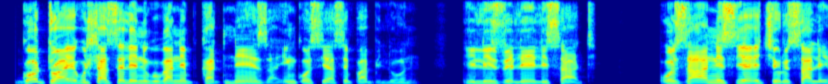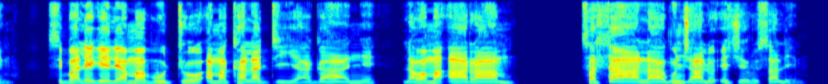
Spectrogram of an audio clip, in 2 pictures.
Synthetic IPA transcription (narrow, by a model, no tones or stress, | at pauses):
ɣɔd̥ʱwaeɣuɬasɛleniɣuɣanɛb̥̚ʱkʰadnɛza̰ʔḭŋkʼosijasɛb̥ʱab̥ʱiloni | ilizwɛlelisaːtʰi̥ | wɔzanisijɛːd̥ʒ̥ʱeɾusalḛːma | siβalɛɣɛlɛamaβutʰɔʔamakʰalad̥ʱijaɣaɲɛ | lawamaʔaɾaːmu | saɬalaɣund͡ʒʱalɔʔɛd̥ʒ̥ʱeɾusalḛːma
